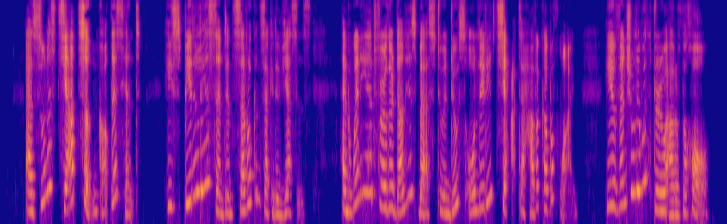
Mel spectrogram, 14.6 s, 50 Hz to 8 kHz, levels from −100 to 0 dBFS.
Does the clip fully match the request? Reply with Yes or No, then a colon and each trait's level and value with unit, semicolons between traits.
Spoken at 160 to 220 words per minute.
Yes: average, 165 wpm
